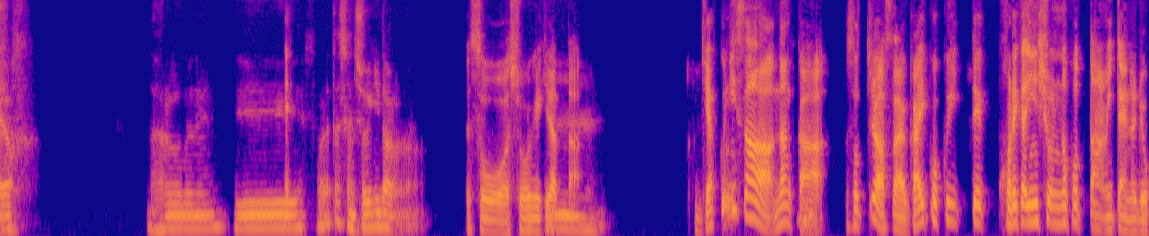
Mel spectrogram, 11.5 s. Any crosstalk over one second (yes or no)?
no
